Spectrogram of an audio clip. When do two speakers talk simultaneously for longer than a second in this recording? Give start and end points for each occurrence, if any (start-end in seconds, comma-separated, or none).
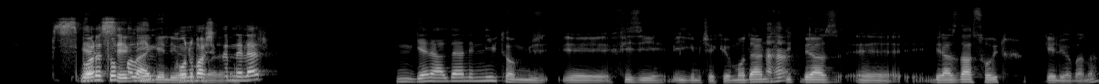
0.8-2.4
